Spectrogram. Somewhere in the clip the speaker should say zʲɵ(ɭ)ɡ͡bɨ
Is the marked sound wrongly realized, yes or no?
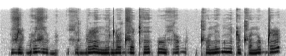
no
